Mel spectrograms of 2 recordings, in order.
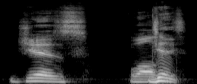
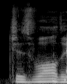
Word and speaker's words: Gesualdi: God damn it, Gesualdi. Okay. Yeah, it's hard to forget once you hear that first syllable. Gesualdi.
